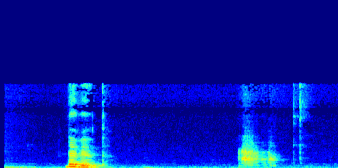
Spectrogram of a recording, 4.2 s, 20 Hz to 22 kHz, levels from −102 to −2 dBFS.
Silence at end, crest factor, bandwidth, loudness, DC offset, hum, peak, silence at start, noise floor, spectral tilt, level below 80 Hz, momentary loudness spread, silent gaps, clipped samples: 0.8 s; 22 dB; 11.5 kHz; -33 LUFS; under 0.1%; none; -16 dBFS; 0.05 s; -68 dBFS; -6 dB/octave; -72 dBFS; 29 LU; none; under 0.1%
